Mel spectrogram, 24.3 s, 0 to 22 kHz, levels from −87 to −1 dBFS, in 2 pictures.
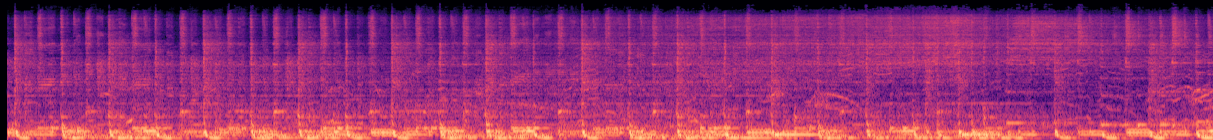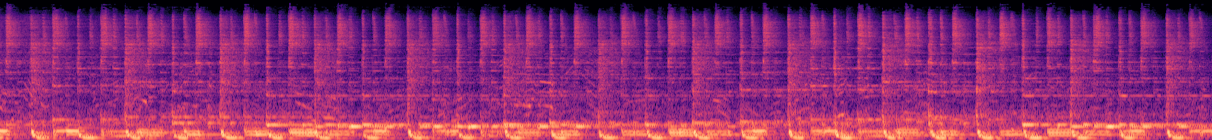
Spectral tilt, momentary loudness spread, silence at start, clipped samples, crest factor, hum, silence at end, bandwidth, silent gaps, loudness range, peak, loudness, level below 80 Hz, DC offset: -5.5 dB/octave; 4 LU; 0.05 s; under 0.1%; 14 dB; none; 0 s; 17 kHz; none; 1 LU; 0 dBFS; -16 LUFS; -22 dBFS; under 0.1%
